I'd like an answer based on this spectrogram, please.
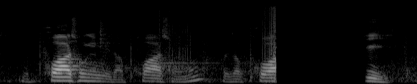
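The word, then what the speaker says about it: Poisson: 이 불란서 사람이기 때문에 발음이 딱 읽으면 포이송 이렇게 되겠지만 포아송입니다.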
